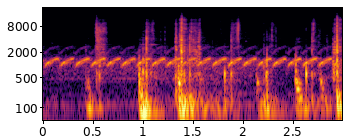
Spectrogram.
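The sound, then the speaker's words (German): An alarm system connected to the police rings with a rapid, repeating electronic warble that pulses steadily throughout, fairly loud, with scattered thuds and clattering noises breaking in over it. “Die sind mit dem Alarm kurz geschaltet.”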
